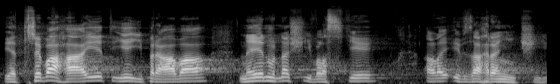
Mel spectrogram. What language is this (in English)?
Czech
